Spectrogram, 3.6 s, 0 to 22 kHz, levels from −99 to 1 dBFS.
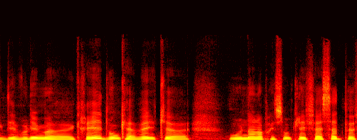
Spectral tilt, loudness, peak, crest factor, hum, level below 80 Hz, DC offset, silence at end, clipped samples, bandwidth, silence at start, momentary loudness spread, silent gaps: -7 dB/octave; -26 LUFS; -12 dBFS; 14 dB; none; -76 dBFS; under 0.1%; 0 s; under 0.1%; 11.5 kHz; 0 s; 7 LU; none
